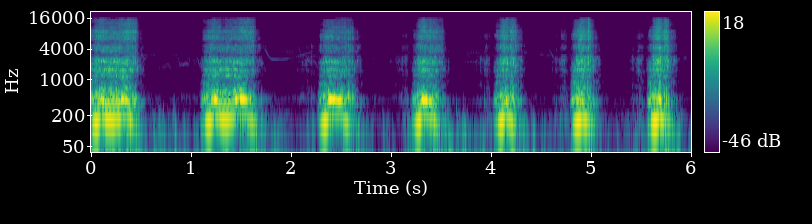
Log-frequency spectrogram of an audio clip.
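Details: A lion in the Serengeti roars in a run of seven deep, rasping grunts about a second apart, each one growing briefer. No other sounds compete with the heavy, rumbling calls.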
